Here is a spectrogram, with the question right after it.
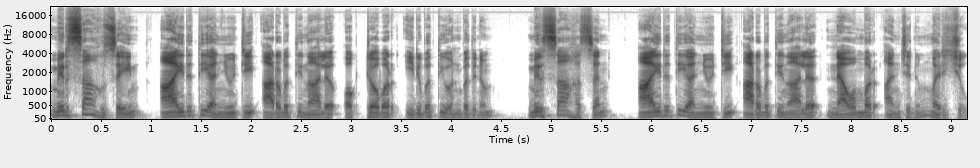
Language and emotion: Malayalam, neutral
